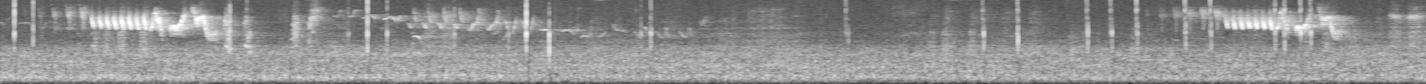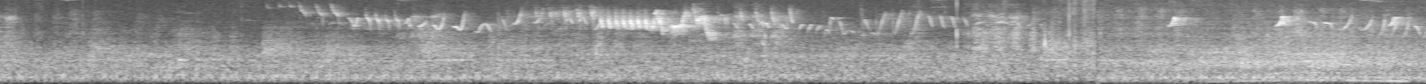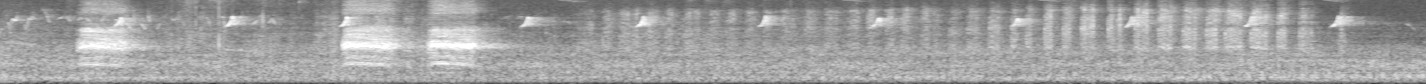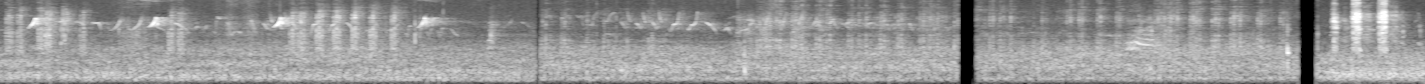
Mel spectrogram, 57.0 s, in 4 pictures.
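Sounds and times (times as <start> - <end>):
loud harsh bird calls: 28.7 - 30.2, 31.9 - 33.8, 50.3 - 57.0.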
